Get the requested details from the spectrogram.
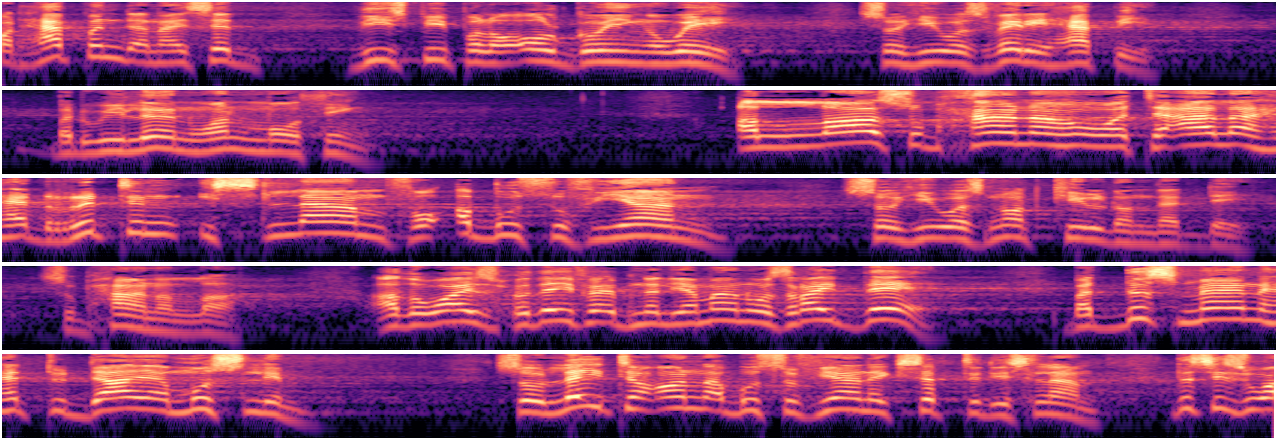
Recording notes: Delivered at Tuanku Mizan Zainal Abidin Musjid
